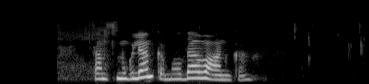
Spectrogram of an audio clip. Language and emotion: Russian, neutral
